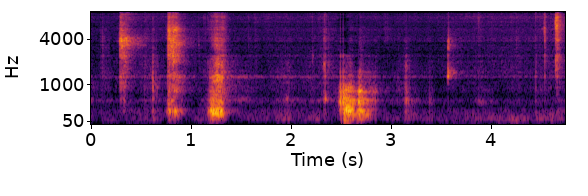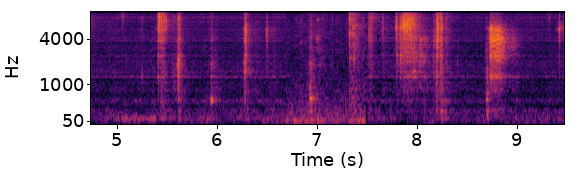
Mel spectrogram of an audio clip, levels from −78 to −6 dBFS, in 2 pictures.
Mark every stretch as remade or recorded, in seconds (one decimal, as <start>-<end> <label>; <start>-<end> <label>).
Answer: 0.0-6.7 remade; 6.7-7.5 recorded; 7.5-9.5 remade

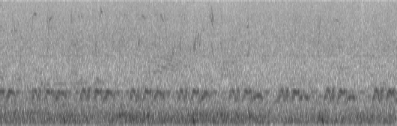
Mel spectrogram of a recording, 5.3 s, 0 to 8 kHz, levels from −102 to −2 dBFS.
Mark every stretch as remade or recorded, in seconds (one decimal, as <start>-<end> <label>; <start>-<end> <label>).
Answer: 0.0-5.3 recorded

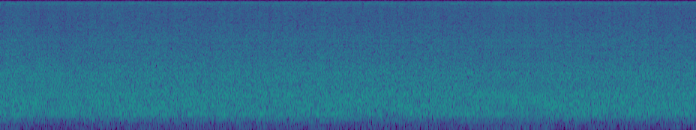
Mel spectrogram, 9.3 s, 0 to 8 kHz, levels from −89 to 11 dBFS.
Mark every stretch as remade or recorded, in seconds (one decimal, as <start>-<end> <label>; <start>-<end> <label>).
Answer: 0.0-0.4 recorded; 0.4-1.0 remade; 1.0-6.4 recorded; 6.4-7.3 remade; 7.3-9.3 recorded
